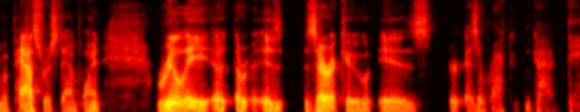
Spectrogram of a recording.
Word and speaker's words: Ezeiruaku: NFL Draft, and I'm going to use the pronunciation that I found right here on the internet. That is Donovan Ezeiruaku. Ezeiruaku.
